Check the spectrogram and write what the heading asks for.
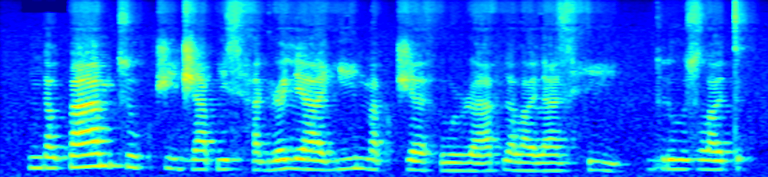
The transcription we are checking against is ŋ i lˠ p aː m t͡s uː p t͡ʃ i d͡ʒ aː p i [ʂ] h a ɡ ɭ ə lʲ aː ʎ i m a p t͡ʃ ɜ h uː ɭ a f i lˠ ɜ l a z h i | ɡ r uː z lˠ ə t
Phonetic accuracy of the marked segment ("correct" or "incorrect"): incorrect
